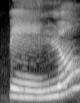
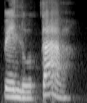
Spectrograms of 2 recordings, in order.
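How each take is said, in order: First: Pelota broken up, "lo" stretched and rising, then "ta"; stress on second-to-last syllable. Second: Pelotá with the stress pushed onto the final "tá"; stress on last syllable. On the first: Teacher demonstrating the stressed syllable of pelota, "lo" held long and rising. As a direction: draw out and lift the "lo" in pelota. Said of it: "estuviera en la penúltima sílaba". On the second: Teacher showing pelotá as we don't say it, final syllable stressed. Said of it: "tendríamos que pronunciar pelotá". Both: Shown as a demonstration.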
